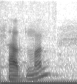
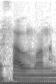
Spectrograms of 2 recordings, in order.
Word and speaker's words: সাদমান: কারণ আমার নামটাই ধরেন, আমার নাম হলো যে সাদমান, অনেকে সালমান বলে, অনেকে হলো যে কি জানো, হ্যাঁ এরকম হলো যে সালমান, সাদ্দাম, বিভিন্ন জনে বিভিন্ন জিনিস বলে, আর সঠিকভাবে উচ্চারণ করতে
